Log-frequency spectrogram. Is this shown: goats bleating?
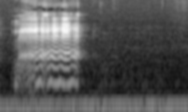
yes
